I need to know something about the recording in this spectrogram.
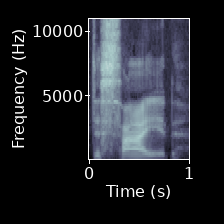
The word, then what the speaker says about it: decide: Do we say "deCIDE," "enJOY," and "beLIEVE"? "This time the second." Correct! Two-syllable verbs are usually stressed on the second syllable.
